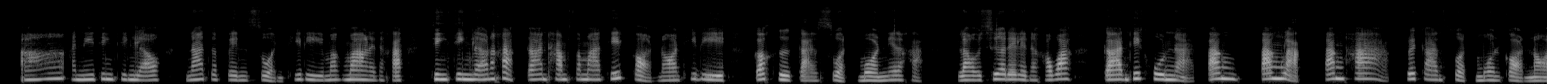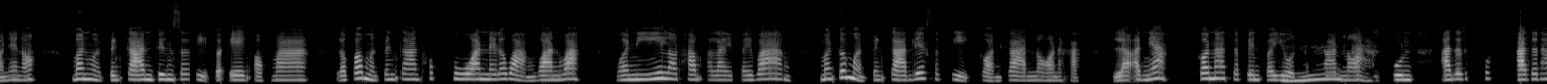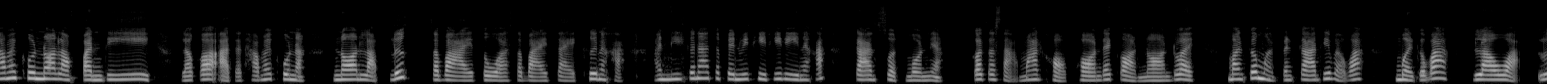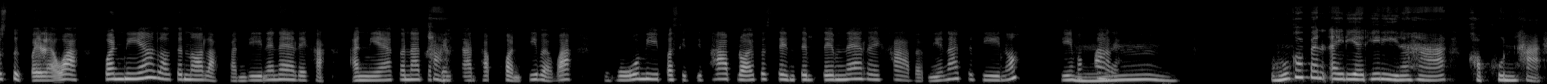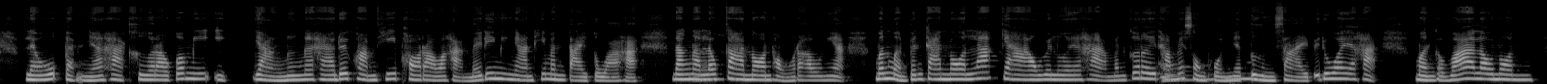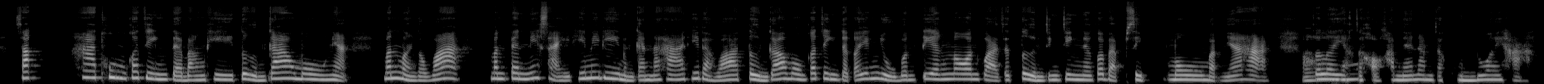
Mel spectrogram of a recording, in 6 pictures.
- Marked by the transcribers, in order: other background noise
- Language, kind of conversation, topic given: Thai, advice, ฉันควรทำอย่างไรดีเมื่อฉันนอนไม่เป็นเวลาและตื่นสายบ่อยจนส่งผลต่องาน?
